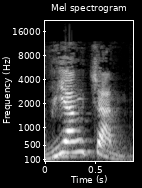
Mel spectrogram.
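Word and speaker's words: ວຽງຈັນ: 라오스의 수도이면서 또 최대 도시인데 현지 사람들은 이것을 비엔티엔이라고 발음을 하지 않고 위앙짠. 약간 중국 느낌인데요? 네, 그렇게 좀 얄밉습니다. 약간 얄미워요? 불어하고 라오스어가 섞여서 이런 발음이 나온 건데, 네.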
